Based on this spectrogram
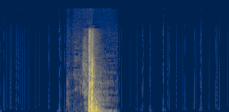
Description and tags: Sound effect of a book closing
